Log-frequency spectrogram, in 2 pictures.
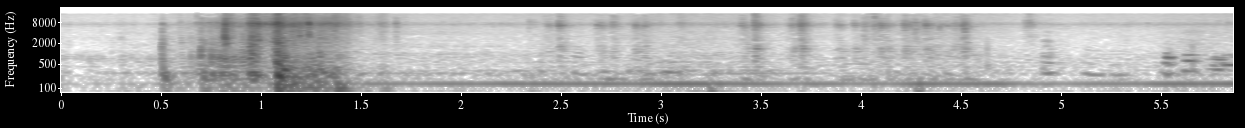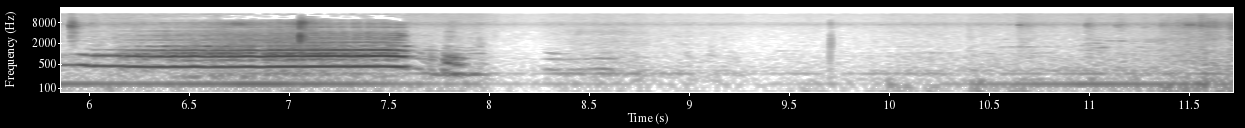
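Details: Chicken giving one drawn-out, harmonic, nasal call lasting about two seconds, steady in pitch, after a brief loud rustle near the start; a low steady hum runs underneath with faint clicks between sounds.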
